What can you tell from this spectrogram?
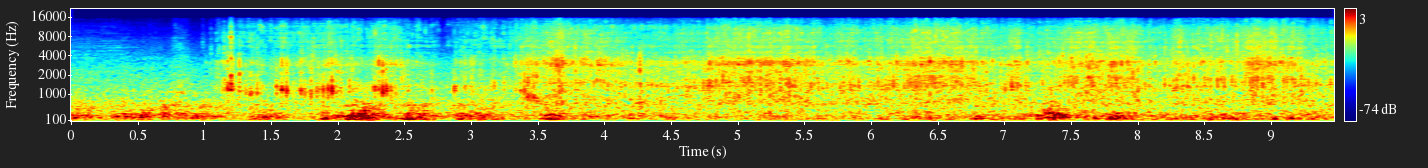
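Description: Brompton bicycle chain being turned backwards through a plastic chain-cleaning tool filled with clean water, giving a steady whirring rattle of the chain over the tool's brushes and rollers. A wet hiss joins in about three and a half seconds in.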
